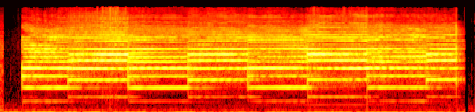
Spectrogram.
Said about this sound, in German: Genau, außer, außer diesem Pressluft gibt es eben auch das Elektrohorn.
